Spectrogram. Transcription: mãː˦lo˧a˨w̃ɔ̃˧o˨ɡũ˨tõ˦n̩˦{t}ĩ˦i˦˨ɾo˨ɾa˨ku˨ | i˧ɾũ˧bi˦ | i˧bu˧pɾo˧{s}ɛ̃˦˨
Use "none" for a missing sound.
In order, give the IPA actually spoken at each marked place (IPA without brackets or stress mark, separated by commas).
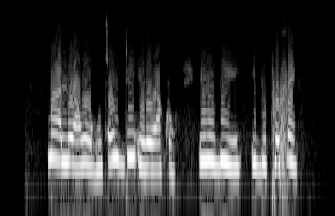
d, f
